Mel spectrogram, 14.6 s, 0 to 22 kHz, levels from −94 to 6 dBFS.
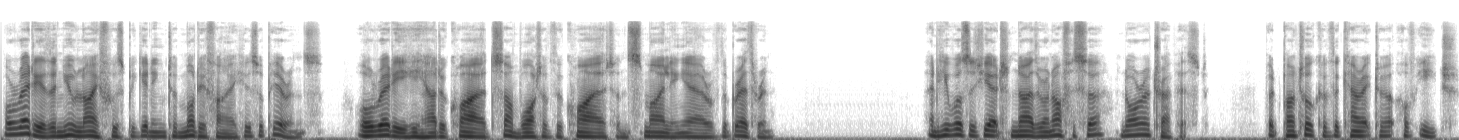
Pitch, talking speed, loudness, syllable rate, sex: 120 Hz, 175 wpm, -18 LUFS, 5.6 syllables/s, male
